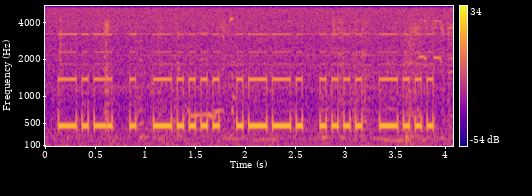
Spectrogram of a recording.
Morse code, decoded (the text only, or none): KE6PHB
